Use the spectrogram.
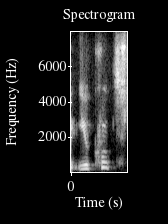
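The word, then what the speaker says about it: Yokuts: And this pictograph it was created by the Yakuts tribe. Is that how you pronounce the name? – Right. That is kind of the language group.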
